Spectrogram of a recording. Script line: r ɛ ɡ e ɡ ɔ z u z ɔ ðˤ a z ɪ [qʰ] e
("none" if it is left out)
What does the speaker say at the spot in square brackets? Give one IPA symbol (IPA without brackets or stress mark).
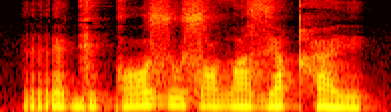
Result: qʰ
